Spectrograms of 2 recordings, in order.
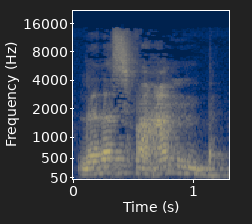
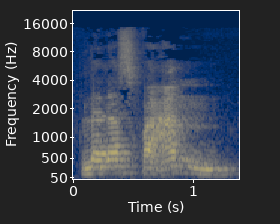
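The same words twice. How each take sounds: Both takes have the same delivery.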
